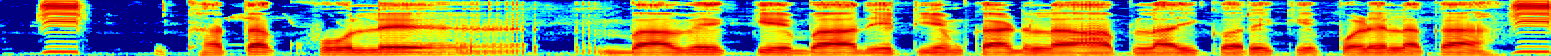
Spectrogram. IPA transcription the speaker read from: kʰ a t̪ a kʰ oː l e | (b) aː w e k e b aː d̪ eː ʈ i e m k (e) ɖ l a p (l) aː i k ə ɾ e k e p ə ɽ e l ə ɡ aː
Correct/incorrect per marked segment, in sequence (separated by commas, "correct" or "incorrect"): correct, incorrect, correct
